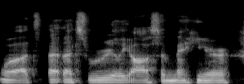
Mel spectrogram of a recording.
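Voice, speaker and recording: A man at a moderate pace. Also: very clean recording, silent background. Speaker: university social media specialist and podcast co-host. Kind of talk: casual interview.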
